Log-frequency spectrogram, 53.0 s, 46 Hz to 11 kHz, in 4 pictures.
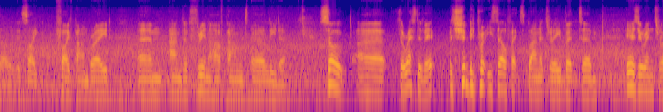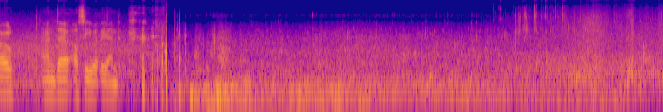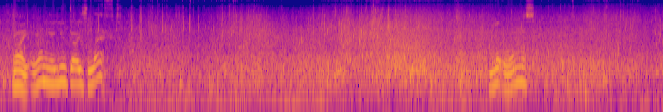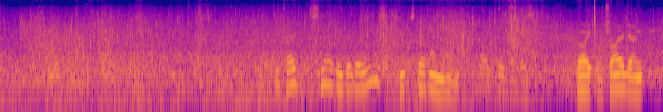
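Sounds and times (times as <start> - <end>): wind on microphone: 16.1 - 27.4
sea water washing against rocks: 16.1 - 53.0
small splashes: 21.3 - 27.1, 28.4 - 51.9.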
